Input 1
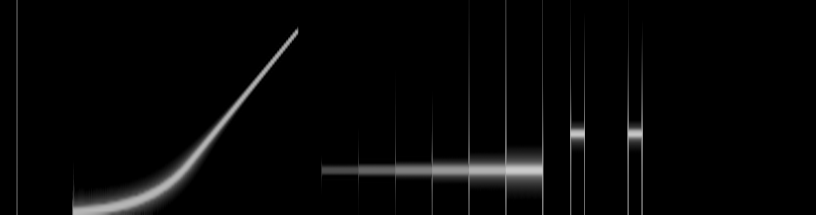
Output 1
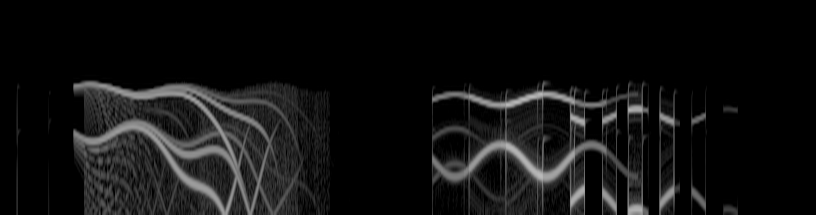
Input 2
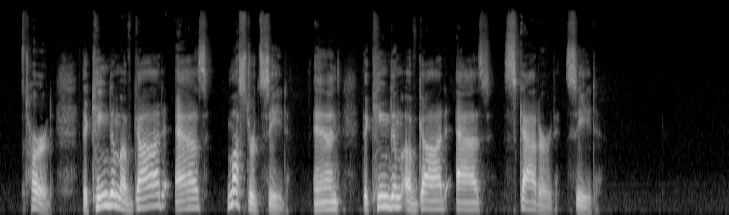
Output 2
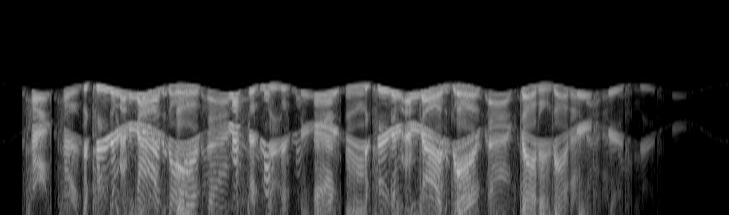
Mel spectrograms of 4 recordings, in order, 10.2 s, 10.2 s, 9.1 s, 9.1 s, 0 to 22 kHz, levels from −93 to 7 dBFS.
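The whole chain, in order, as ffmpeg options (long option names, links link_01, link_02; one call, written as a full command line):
ffmpeg -i in.wav -filter_complex "[0:a]acrossover=split=150[link_01][link_02];[link_01]asoftclip=type=tanh:threshold=-32dB[link_03];[link_02]acrusher=bits=6:mix=0:aa=0.000001[link_04];[link_03][link_04]amix=inputs=2:normalize=0,asplit=2[link_05][link_06];[link_06]adelay=397,lowpass=frequency=1800:poles=1,volume=-5dB,asplit=2[link_07][link_08];[link_08]adelay=397,lowpass=frequency=1800:poles=1,volume=0.17,asplit=2[link_09][link_10];[link_10]adelay=397,lowpass=frequency=1800:poles=1,volume=0.17[link_11];[link_05][link_07][link_09][link_11]amix=inputs=4:normalize=0,lowpass=frequency=2600:width_type=q:width=0.5098,lowpass=frequency=2600:width_type=q:width=0.6013,lowpass=frequency=2600:width_type=q:width=0.9,lowpass=frequency=2600:width_type=q:width=2.563,afreqshift=-3000,aeval=exprs='val(0)*sin(2*PI*1100*n/s+1100*0.3/0.88*sin(2*PI*0.88*n/s))':channel_layout=same,volume=-4dB" out.wav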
